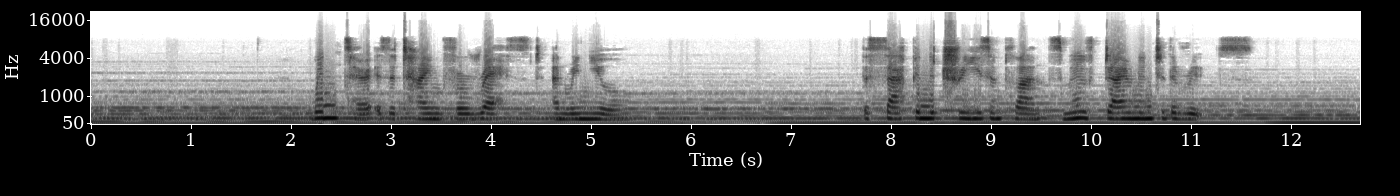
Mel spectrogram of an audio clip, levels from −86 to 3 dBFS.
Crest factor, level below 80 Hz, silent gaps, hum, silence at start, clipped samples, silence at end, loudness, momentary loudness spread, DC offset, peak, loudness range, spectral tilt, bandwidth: 10 dB; -22 dBFS; none; none; 0 s; 1%; 0 s; -10 LUFS; 15 LU; under 0.1%; 0 dBFS; 7 LU; -4.5 dB/octave; 16.5 kHz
